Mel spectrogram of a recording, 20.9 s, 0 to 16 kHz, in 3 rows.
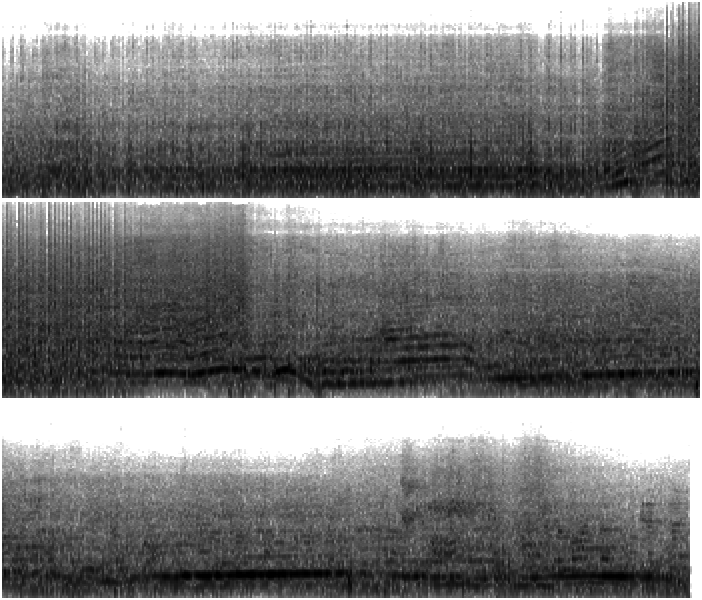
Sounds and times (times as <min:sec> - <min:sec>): Speech: 0:14.3 - 0:20.9.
